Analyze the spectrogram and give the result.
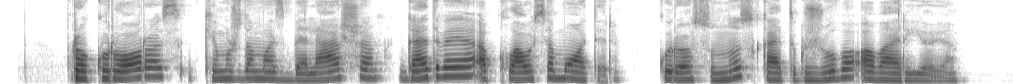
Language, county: Lithuanian, Šiauliai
